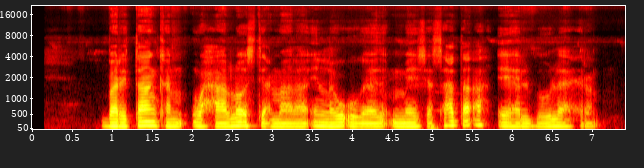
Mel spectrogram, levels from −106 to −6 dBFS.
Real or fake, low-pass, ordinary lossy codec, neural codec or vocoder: real; none; none; none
